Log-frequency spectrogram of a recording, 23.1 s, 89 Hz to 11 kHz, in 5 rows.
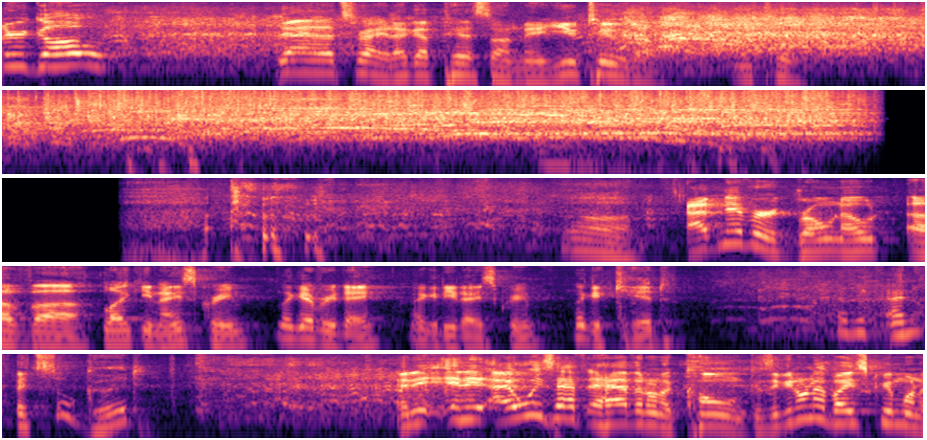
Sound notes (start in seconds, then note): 4.1 applause; 4.4 audience laughter; 10.1 laughing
